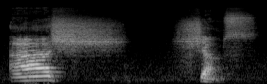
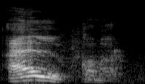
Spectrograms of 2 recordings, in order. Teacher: So you are linking the a with sh. Ash shams. Whereas here, the moon letters, when they come after the al, they will not be carrying any shadda. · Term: sun letters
